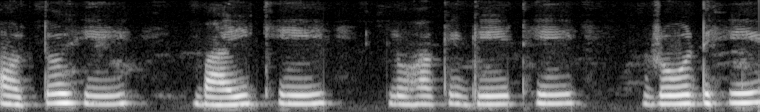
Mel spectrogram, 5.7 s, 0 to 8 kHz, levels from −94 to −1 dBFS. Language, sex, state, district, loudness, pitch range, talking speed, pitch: Chhattisgarhi, female, Chhattisgarh, Raigarh, -16 LUFS, 220-245 Hz, 105 wpm, 230 Hz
